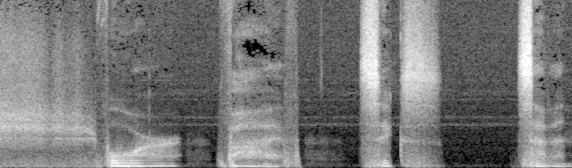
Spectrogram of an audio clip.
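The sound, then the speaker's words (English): Slow, airy exhalation during a guided breathing exercise, a soft whooshing breath followed by several short breathy vocal bursts separated by pauses of silence. “Exhale, whoosh”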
